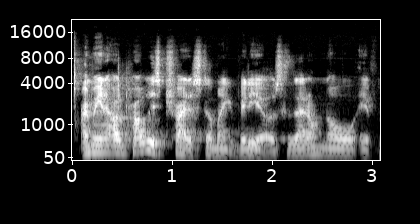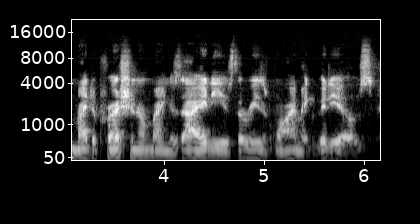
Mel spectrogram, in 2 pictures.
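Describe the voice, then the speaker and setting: A young man with a lowish voice and fairly even intonation talks softly and haltingly during a casual live stream, answering viewer questions. He's subdued and earnest, full of fillers and restarts, and his voice is giving out after talking for a long time.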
